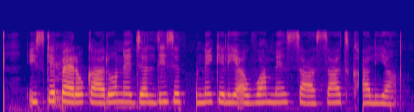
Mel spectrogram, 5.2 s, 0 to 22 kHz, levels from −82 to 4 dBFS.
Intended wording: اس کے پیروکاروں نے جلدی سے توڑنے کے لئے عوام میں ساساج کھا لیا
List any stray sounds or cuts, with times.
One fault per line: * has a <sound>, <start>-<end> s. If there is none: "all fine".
* has a dropout, 2.3-2.5 s
* has a dropout, 4.5-4.5 s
